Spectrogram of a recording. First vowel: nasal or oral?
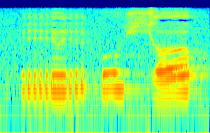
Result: oral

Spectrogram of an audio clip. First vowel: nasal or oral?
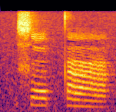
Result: nasal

